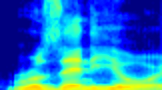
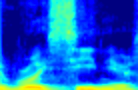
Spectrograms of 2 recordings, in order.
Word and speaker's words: Rosenior: But now, when Chelsea play Arsenal, it was Mikel Arteta against Liam Rosenior. It's just like, I want to say Roy Sr. so badly, but I know that's not the correct pronunciation.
